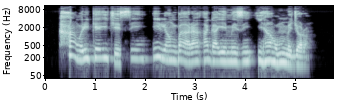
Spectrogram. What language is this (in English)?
Igbo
